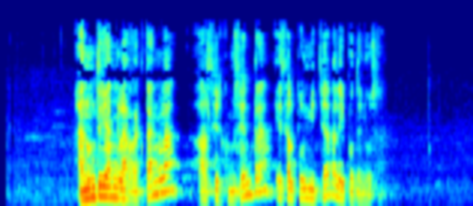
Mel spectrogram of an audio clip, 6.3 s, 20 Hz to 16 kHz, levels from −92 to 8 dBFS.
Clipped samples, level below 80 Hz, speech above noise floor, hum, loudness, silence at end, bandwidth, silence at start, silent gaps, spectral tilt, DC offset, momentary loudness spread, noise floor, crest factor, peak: under 0.1%; -62 dBFS; 44 dB; none; -21 LUFS; 1.3 s; 11.5 kHz; 1 s; none; -5.5 dB/octave; under 0.1%; 15 LU; -65 dBFS; 22 dB; -2 dBFS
